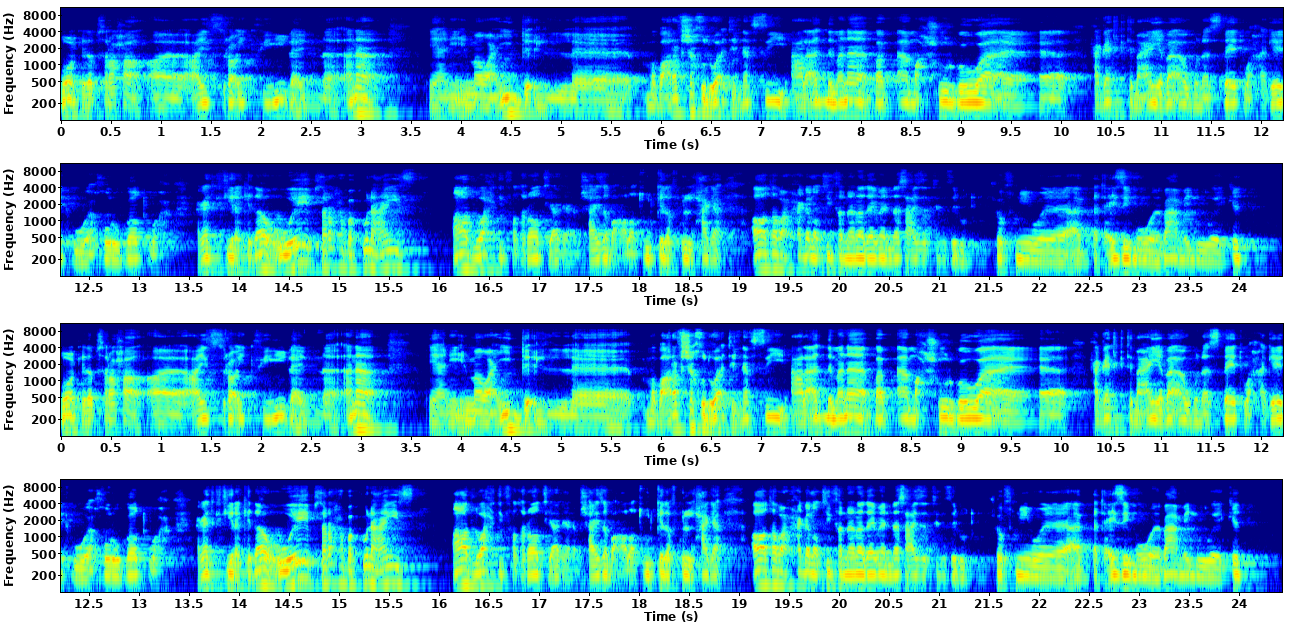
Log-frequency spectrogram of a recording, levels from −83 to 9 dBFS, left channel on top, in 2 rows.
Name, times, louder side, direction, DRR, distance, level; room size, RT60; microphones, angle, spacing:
voice 1, 0.0-3.2 3.7-15.7 16.1-21.3 21.6-24.0, right 2 dB, 50° right, 10 dB, 1.3 m, -28 dB
27.5 x 24.0 x 4.1 m, 0.72 s
head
